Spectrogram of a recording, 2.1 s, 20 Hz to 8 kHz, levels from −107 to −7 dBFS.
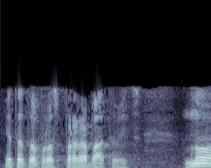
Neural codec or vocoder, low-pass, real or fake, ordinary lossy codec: none; 7.2 kHz; real; AAC, 16 kbps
